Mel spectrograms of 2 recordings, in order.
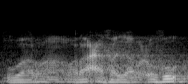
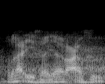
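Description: First: The first verb has u after the 'ain. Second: The first verb has i after the 'ain. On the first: "من باب كرم" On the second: "فيه عن باب سمع"

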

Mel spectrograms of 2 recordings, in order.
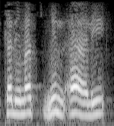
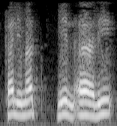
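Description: The two takes are said the same way.

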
